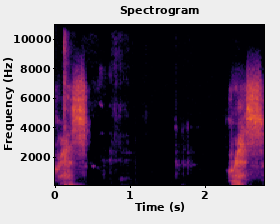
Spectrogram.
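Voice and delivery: hushed whisper calling out. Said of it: "And I whisper and I go".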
